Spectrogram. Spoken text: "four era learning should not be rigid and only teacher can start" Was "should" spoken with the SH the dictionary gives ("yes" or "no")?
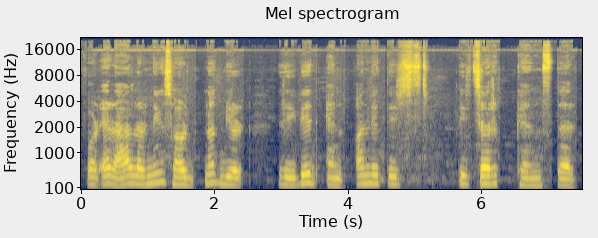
no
